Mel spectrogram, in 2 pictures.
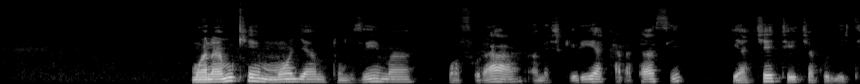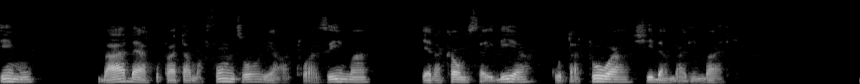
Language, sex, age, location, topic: Swahili, male, 25-35, Dar es Salaam, education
